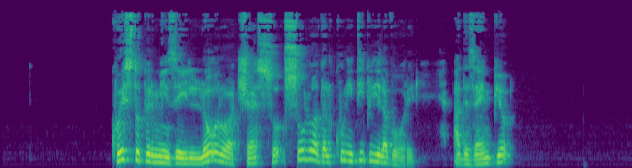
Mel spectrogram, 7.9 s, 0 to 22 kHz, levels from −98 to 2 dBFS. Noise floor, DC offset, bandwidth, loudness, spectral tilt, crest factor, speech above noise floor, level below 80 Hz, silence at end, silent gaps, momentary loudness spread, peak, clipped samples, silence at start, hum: -85 dBFS; under 0.1%; 16 kHz; -19 LUFS; -4.5 dB/octave; 18 dB; 67 dB; -62 dBFS; 1.5 s; none; 12 LU; -2 dBFS; under 0.1%; 1.4 s; none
